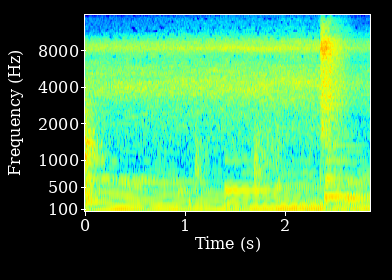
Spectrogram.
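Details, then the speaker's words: Old, long-stored spare inner tube on a CJ2A Jeep spare tire, pinched and popped, found with no pressure; steady high airy hiss over low hum; air leaking from punctured tube. "Well, for reference this is what it sounds like when you've pinched your tube somewhere and popped it. I went to check the thing and it had no pressure."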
